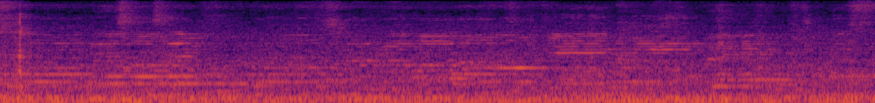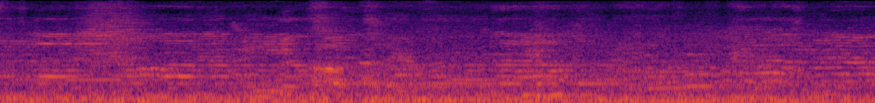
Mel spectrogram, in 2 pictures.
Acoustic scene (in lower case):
restaurant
